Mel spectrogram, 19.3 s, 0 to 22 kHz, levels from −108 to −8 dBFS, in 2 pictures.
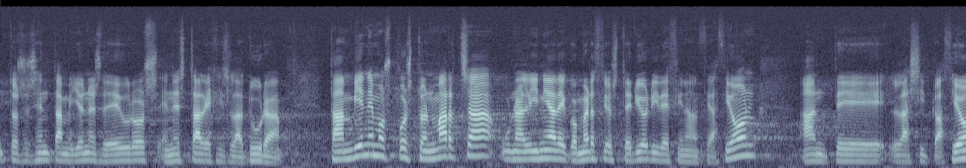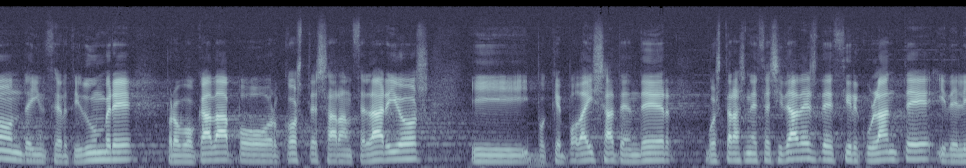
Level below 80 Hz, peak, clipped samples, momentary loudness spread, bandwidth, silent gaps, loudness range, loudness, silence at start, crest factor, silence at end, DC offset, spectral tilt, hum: -72 dBFS; -8 dBFS; under 0.1%; 11 LU; 19.5 kHz; none; 4 LU; -31 LUFS; 0 s; 24 dB; 0 s; under 0.1%; -3.5 dB/octave; none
